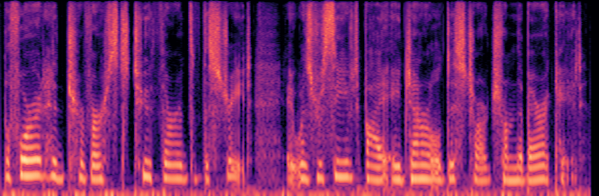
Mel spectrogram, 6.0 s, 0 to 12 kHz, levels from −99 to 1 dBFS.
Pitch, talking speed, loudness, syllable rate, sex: 210 Hz, 190 wpm, -20 LUFS, 5.8 syllables/s, female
